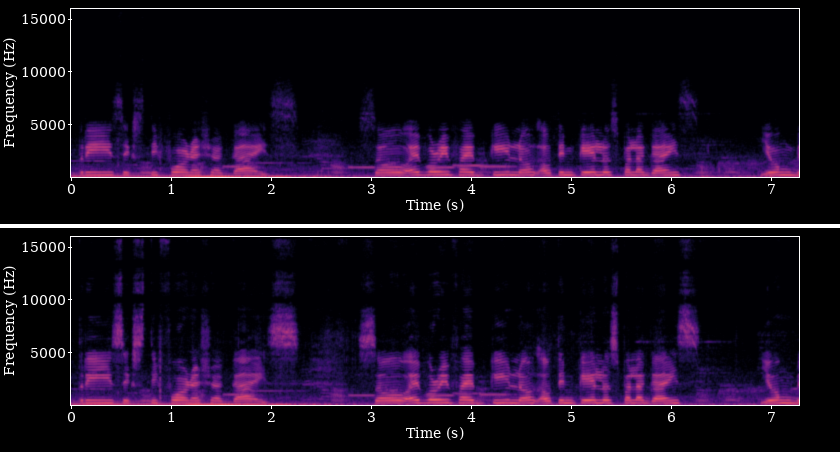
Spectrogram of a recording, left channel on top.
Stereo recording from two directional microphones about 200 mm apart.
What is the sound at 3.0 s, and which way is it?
Speech, 25° right (ahead or behind).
